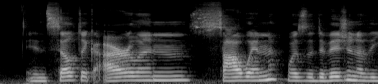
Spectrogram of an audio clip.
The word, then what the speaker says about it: Samhain: you can hear the way they say it's pronounced so in samhain sawin so looks like samhain pronounced sawin obviously i was completely off on that one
